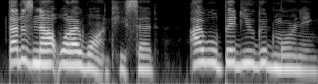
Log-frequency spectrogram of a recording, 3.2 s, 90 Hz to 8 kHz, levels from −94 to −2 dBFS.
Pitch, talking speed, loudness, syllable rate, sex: 235 Hz, 265 wpm, -16 LUFS, 5.5 syllables/s, female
